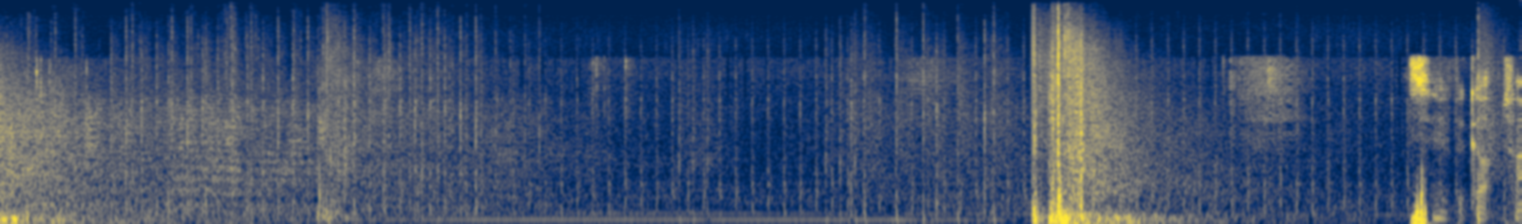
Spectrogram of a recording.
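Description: Bombing run in a World War II online multiplayer match, with distant gunfire crackling under a steady engine drone, then two loud, sharp explosion bursts near the end, while a commentator talks throughout.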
